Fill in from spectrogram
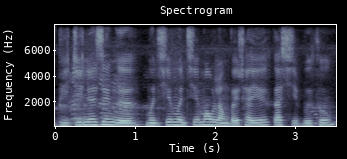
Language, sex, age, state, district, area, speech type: Bodo, female, 30-45, Assam, Baksa, rural, spontaneous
